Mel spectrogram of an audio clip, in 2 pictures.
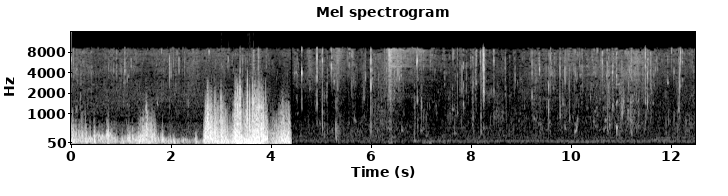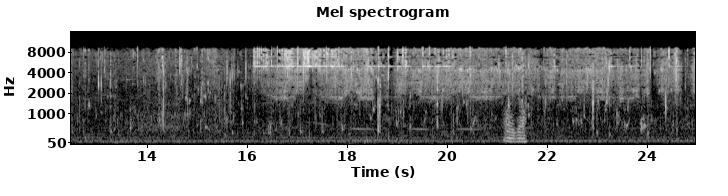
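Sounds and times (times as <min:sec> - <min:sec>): small waves lapping: 0:04.4 - 0:24.9
thin high whine: 0:16.2 - 0:24.9.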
